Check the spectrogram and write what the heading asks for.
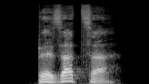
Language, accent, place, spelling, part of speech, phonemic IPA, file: German, Germany, Berlin, Besatzer, noun, /bəˈzat͡sɐ/, De-Besatzer.ogg
- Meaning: occupant, occupier (male or of unspecified gender) (someone who occupies a country)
